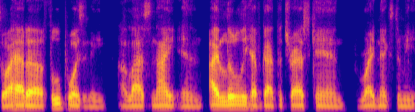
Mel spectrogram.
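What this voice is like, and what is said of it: Sick, under-the-weather voice. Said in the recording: “I'm a little bit under the weather, so if you hear it in my voice”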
